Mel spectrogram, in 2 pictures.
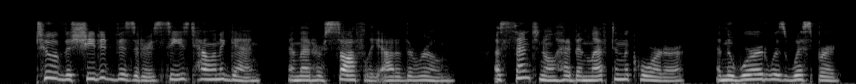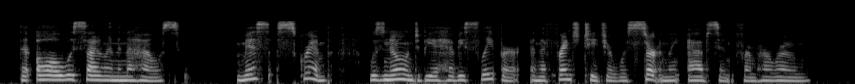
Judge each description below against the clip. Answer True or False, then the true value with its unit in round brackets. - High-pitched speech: True (195 Hz)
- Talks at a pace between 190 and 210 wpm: True (195 wpm)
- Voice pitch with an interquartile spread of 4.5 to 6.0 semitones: False (3.8 semitones)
